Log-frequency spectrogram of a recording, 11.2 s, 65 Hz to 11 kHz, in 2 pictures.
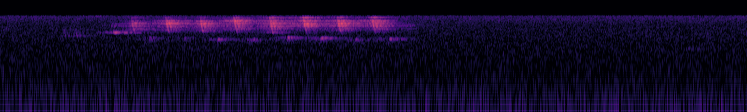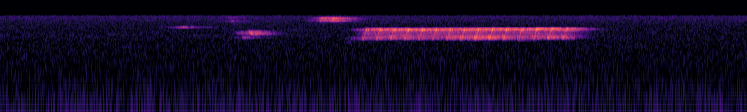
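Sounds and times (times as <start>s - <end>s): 
common nightingale singing: 0.5s - 3.2s, 6.8s - 10.2s.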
